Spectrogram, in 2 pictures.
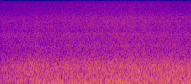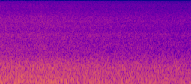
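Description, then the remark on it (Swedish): Small waves on a calm, moonlit sea wash against the shore in a steady, unbroken hiss, with no distinct individual splashes standing out. The surf stays at an even, moderate level throughout, with no voices. “Bara på den plats där dyningen brukade bryta sig guppade nu små silverklara vågor.”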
